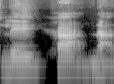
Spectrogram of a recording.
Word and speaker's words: lejana: Lejana, tres sílabas. Lejana. ¿Dónde va el acento? En ja. Muy bien, en ja. Lejana.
